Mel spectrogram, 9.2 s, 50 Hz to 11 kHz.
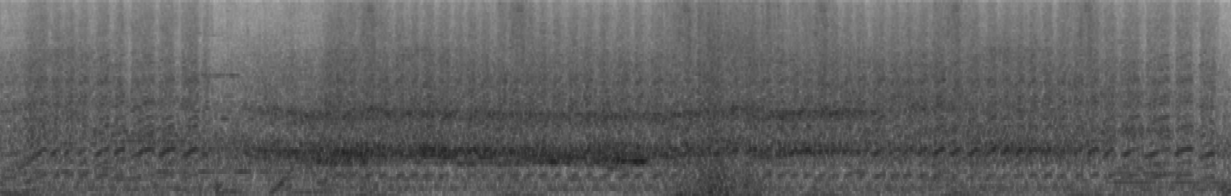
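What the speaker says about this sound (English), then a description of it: "this car does real good in drift." A 1965 Mustang GT in a racing video game drifts with steady, loud tire squeal over its engine roar, a sustained skid holding for several seconds and swelling midway before easing off.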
